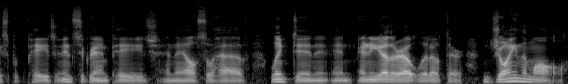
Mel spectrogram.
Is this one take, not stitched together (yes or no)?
yes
